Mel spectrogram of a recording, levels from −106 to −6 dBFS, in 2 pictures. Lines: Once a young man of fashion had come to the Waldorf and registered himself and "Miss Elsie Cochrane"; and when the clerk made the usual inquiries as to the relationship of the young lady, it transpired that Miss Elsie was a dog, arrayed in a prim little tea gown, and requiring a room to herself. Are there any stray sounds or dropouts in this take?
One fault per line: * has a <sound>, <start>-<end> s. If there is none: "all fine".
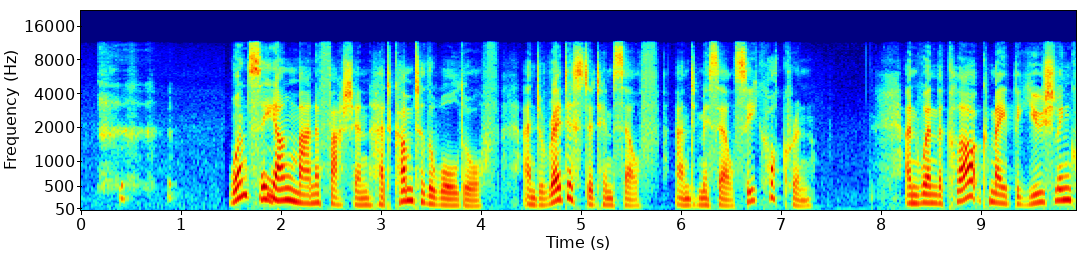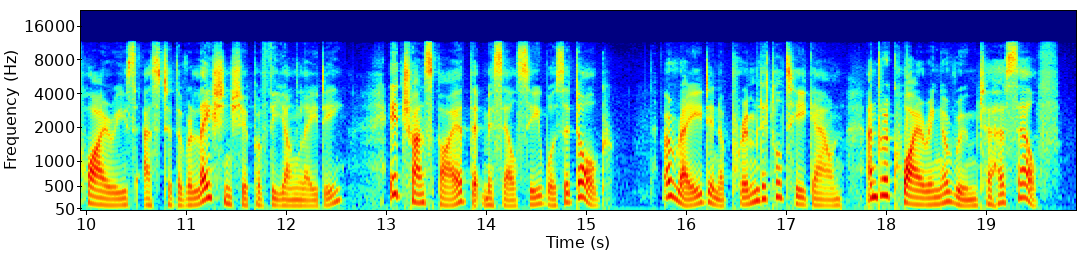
* has a laugh, 0.2-1.0 s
